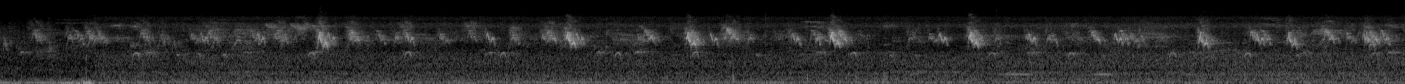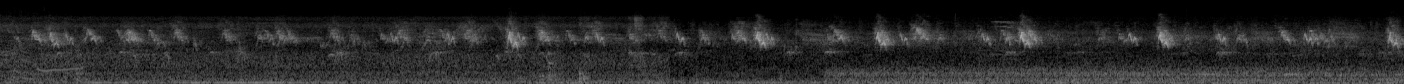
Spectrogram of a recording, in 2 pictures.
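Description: Garden birds chirping: a dense run of short, high calls, several a second.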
